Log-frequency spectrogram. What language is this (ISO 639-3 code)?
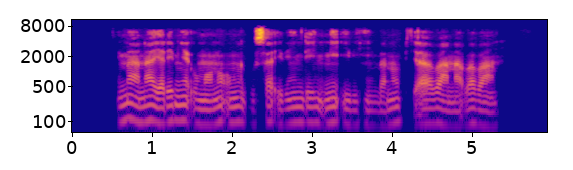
kin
